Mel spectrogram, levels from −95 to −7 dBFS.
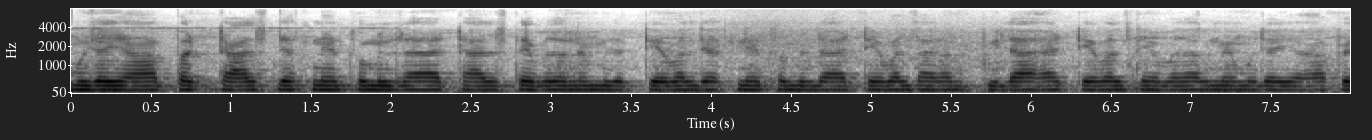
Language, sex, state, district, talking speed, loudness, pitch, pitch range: Hindi, male, Punjab, Fazilka, 245 wpm, -17 LUFS, 145 Hz, 145-150 Hz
